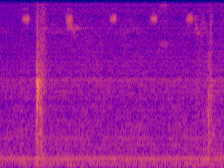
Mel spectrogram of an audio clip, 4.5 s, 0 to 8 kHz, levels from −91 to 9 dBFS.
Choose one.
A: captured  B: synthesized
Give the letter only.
B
